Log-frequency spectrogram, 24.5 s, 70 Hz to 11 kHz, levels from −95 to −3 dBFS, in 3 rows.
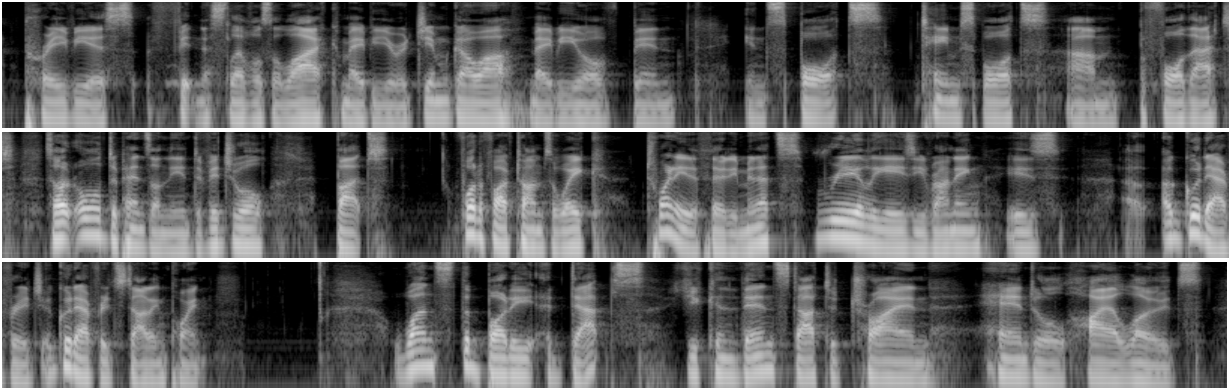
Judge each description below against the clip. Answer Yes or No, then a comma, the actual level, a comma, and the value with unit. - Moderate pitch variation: Yes, average, 3.7 semitones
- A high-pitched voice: No, low, 100 Hz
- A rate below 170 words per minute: Yes, average, 155 wpm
